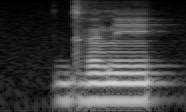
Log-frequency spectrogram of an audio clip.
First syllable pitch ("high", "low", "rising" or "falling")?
high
